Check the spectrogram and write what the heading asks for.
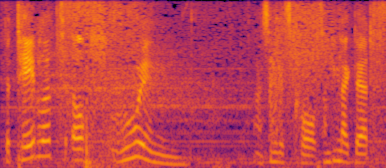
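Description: A man's voice: fairly high pitch, big pitch swings, normal speed, over music. A man leading a game raid, explaining lore and tactics with plenty of ums and restarts over voice chat. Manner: explains with many fillers and restarts.

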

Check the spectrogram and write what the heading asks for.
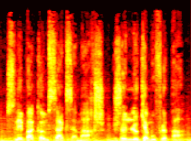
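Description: A man's voice: on the high side, lively intonation, normal speed, music in the background, close to an everyday voice. An actor playing a proud, vain, lovesick strongman in an anime dub, with pompous, mannered politeness. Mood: courtly, proud.

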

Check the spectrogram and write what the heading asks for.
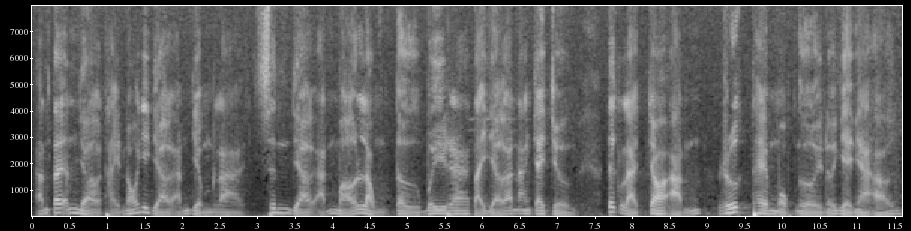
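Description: A man with a Southern Vietnamese accent, a Buddhist monk giving a storytelling sermon, animated and joking, talking straight to his listeners. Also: fairly low pitch, a little slow, long reverb tail. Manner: animated, joking, addresses audience directly.

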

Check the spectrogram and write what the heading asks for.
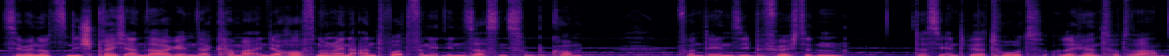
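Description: A man reading a horror story aloud in calm, measured narration. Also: sits low, faint music behind.

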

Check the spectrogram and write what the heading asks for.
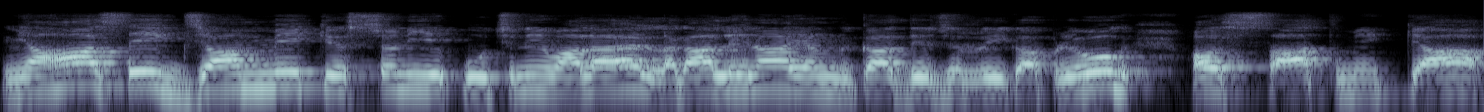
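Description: A man's voice: sits high, fairly even intonation, a little slow, hardly any pauses. A male teacher going through an exam syllabus, repeating key points and reassuring students he calls dear children. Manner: repetitive, assuring, addresses students as dear children. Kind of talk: exam-prep lecture. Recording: echoey room, dull lo-fi sound.

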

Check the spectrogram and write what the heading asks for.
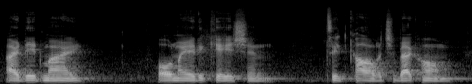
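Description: A man from Venezuela with a Venezuelan Spanish accent, speaking haltingly as a panelist in a conference room. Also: low-pitched, monotone, a bit bright. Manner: halting, searching for words. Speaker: panelist, teacher. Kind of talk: panel discussion.

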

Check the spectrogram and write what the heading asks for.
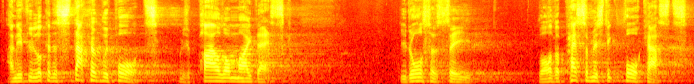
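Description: Middle-aged uk guy giving a punchy keynote on stage, mid-pitched, hall echo behind him. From United Kingdom. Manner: emphatic, rhetorical questions, repeats punchlines. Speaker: chief economist giving a keynote. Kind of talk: conference speech. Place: large conference hall stage. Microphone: headset mic. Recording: roomy hall reverb.

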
